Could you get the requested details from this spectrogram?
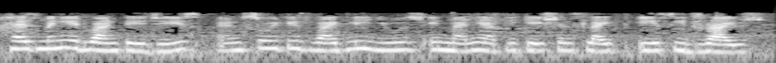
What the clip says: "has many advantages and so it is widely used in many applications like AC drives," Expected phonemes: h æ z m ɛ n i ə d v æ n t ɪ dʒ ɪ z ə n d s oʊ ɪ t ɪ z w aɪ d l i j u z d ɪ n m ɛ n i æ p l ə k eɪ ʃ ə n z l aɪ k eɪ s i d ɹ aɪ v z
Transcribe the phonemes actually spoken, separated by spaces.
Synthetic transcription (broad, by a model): h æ z m ɛ n i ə d v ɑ n t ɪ dʒ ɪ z ə n d s oʊ ɪ t ɪ z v aɪ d l i j u z d ɪ n m ɛ n i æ p l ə k eɪ ʃ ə n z l aɪ k eɪ s i d ɹ aɪ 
